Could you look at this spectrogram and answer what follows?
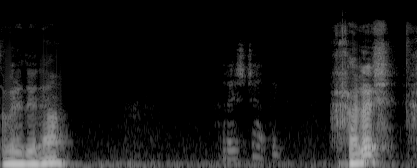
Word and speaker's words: Хрещатик: Хрещатик. Kharesh. It's spelled as Khareshchatik or Khareshchatik is the main street of Kiev, the capital city.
